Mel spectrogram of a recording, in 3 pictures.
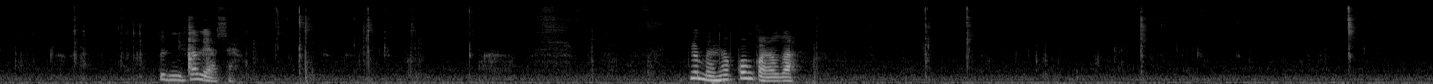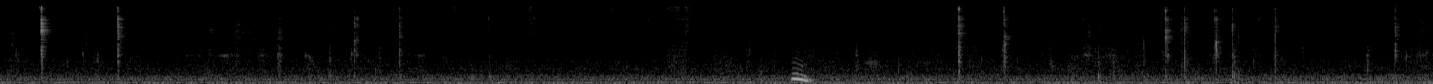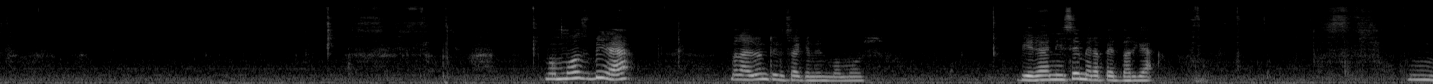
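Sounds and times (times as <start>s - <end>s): chewing and wet mouth clicks: 2.4s - 4.8s, 8.6s - 20.8s, 23.7s - 28.5s, 38.5s - 38.8s, 40.6s - 42.1s.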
